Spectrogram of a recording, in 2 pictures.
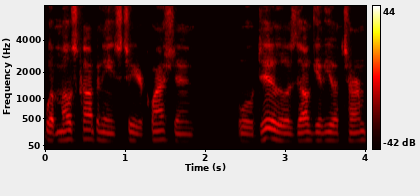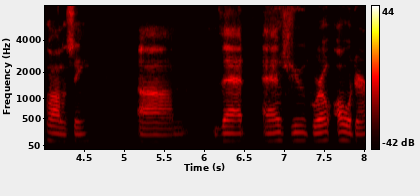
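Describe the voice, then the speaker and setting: A man with an American accent and an ordinary speaking voice speaks at a fairly slow pace with fairly even intonation, in a very clean recording with a silent background and a dry, close sound with no echo. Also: medium pitch for a man. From Pittsburgh, Pennsylvania. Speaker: insurance underwriter. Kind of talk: interview answer.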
